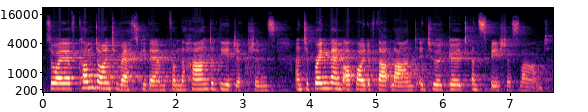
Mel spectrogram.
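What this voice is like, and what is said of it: Reads in a distinctive foreign accent. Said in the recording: “reading in such a fine accent. I actually thought I was back in the land flowing with milk and honey there when I heard that.”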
